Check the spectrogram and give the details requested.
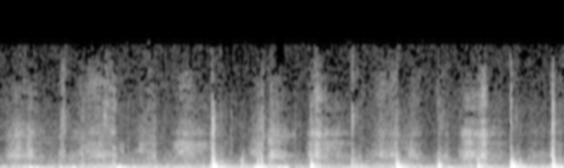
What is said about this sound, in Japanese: あの、階段上がったり降りたりしてるんで、息が上がってるわ。はい。そういうのも入ってるかもしれませんけども、まあ、ウッドデッキの上歩いてるので、ちょっと足音が大きいですね。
